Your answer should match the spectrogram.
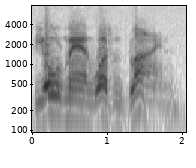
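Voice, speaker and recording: A drawling, knowing sheriff. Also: male voice, medium pitch, very animated, slow, gravelly, heavily acted. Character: shrewd male sheriff, calm and knowing. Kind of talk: 1950s radio drama acting. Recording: dull, hissy old radio broadcast.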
